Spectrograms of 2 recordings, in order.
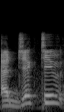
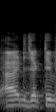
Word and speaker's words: adjective: एडजेक्टिव, एडजेक्टिव ये pronunciation इसका समझ लें, एडजेक्टिव नहीं है, ये एडजेक्टिव है।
